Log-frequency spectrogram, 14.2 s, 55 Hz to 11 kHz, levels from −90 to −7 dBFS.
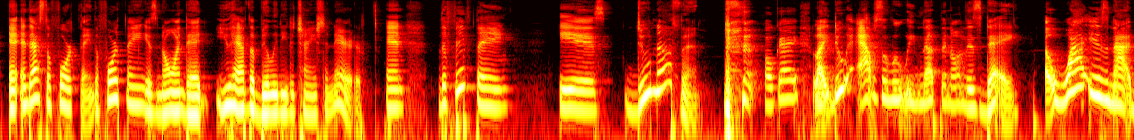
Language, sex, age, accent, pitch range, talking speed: English, female, 30-49, American, 145-220 Hz, 155 wpm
